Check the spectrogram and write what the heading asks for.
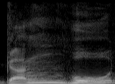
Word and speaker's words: Gung Ho: Und zwar ähm, geht es um äh, das Buch, äh, es wird äh, ausgesprochen Gang Ho, das wird aber geschrieben äh, mit G-U-N-G und dann H-O.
